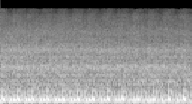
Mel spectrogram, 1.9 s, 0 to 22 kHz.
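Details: Fiat Ducato 2.3 that wouldn't run, after repair of a fault in the immobilizer/code box antenna and key area: now starts and holds a steady, even low diesel idle with no knocks or misses.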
